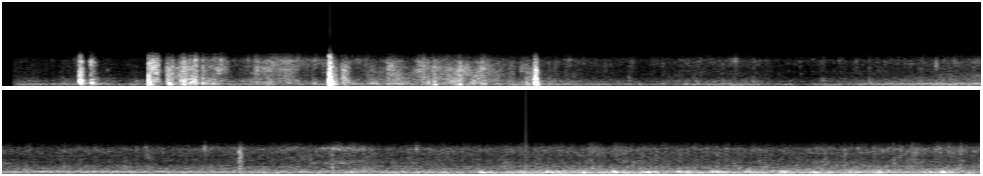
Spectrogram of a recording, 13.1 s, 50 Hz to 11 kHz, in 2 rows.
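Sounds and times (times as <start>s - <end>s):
faint steady low sound: 3.4s - 13.0s.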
